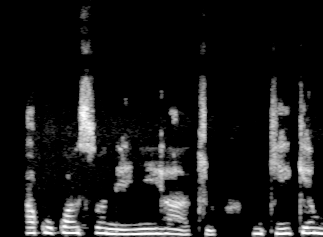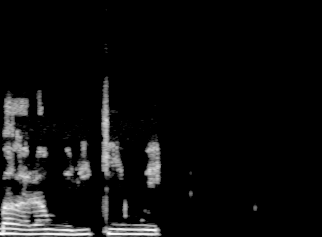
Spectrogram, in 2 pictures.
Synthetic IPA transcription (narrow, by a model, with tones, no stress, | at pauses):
a˦kʷʊ˦kʷa˦n̩˦sɔ˦ne˨ɲe˦ɦa˦a˨tʊ˨ | ŋ̩˨ki˨i˦ke˦ŋ͡m̩˦ɡ͡ba˦ɣa˨ɾa˦ŋŋʷe˨ɾi˦ki˦ŋʷe˦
